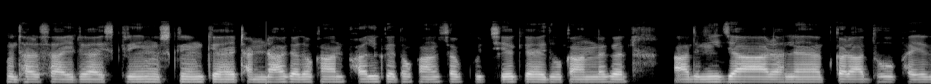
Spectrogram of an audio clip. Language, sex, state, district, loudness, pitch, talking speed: Magahi, male, Bihar, Lakhisarai, -17 LUFS, 120 Hz, 180 wpm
